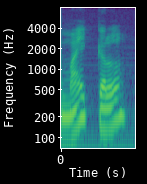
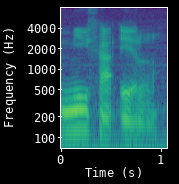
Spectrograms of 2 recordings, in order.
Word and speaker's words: Michael: itu sebenarnya tidak dibaca Michael, tapi dibacanya Michael.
